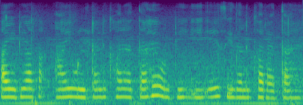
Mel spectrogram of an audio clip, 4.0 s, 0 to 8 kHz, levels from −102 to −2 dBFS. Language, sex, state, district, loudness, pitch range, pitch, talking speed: Hindi, female, Delhi, New Delhi, -17 LUFS, 220-235 Hz, 225 Hz, 220 wpm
